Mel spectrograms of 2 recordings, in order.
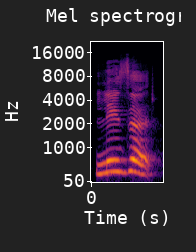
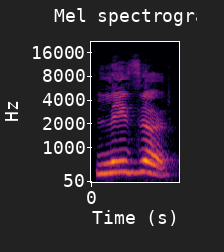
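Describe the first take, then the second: Both takes have the same delivery.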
